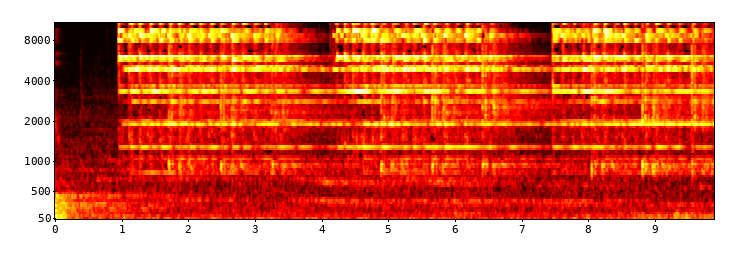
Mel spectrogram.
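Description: Altar bells ring out in bright, shimmering bursts.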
